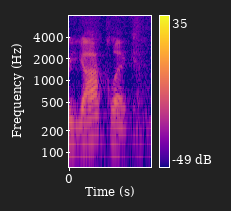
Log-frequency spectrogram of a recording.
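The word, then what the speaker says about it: Jaklick: various disciplines um dr yaklick uh spelled with the j pronounced with a y uh went to the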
